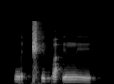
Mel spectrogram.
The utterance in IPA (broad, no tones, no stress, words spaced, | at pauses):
wøǁʰy bɑʔy my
